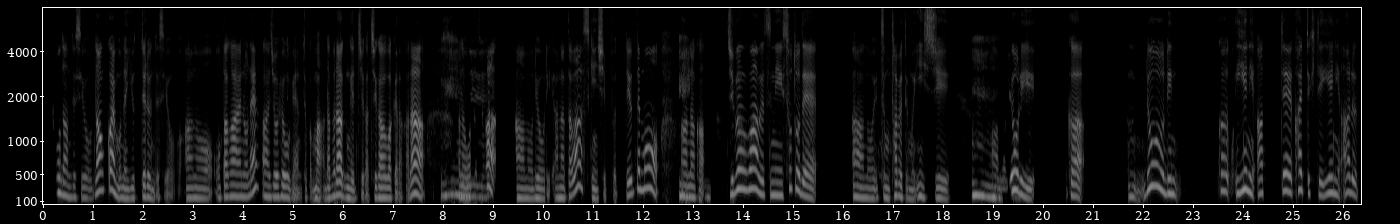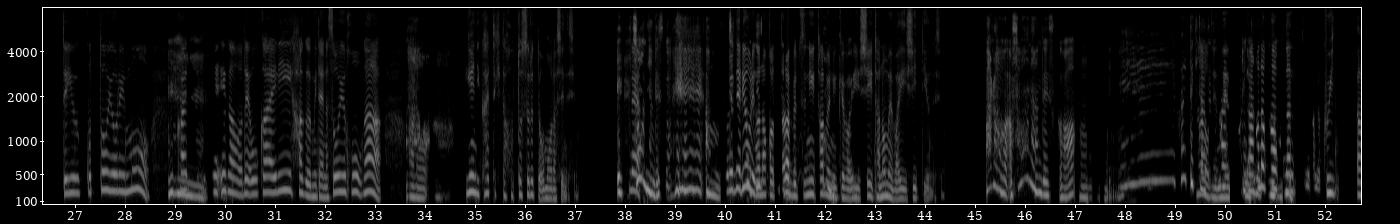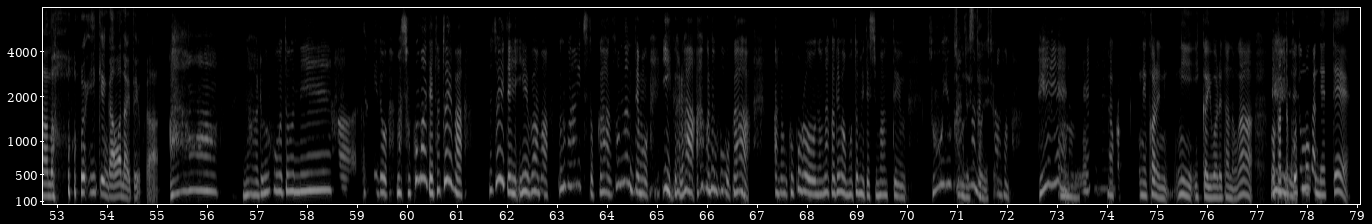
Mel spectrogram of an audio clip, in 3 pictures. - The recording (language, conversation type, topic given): Japanese, podcast, 愛情表現の違いが摩擦になることはありましたか？
- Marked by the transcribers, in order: unintelligible speech; unintelligible speech; surprised: "あら、あ、そうなんですか"; other background noise; laughing while speaking: "あの"; tapping; unintelligible speech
